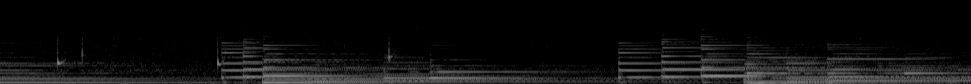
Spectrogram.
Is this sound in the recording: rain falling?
yes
